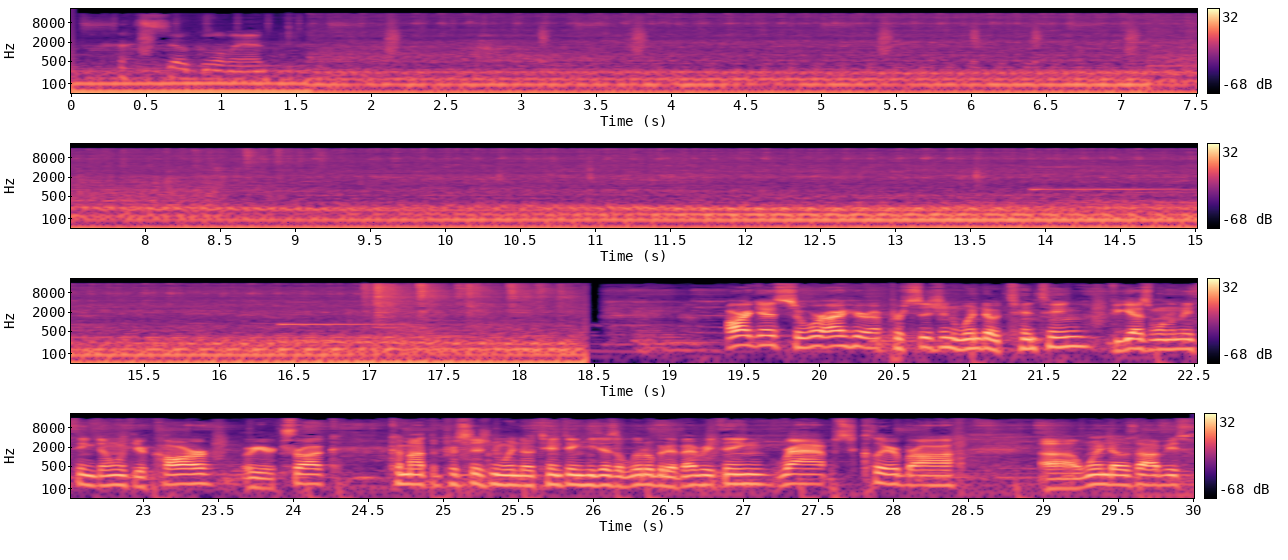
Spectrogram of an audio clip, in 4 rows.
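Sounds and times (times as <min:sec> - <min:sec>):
car engine idling: 0:01.4 - 0:18.5.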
